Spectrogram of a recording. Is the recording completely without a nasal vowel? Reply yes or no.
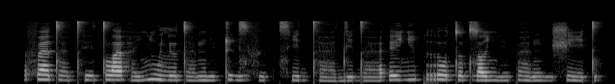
yes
